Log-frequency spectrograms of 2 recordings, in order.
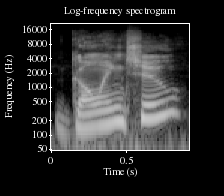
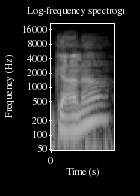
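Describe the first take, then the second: First: Both words are said fully and separately. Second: The words blend into one short reduced word.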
